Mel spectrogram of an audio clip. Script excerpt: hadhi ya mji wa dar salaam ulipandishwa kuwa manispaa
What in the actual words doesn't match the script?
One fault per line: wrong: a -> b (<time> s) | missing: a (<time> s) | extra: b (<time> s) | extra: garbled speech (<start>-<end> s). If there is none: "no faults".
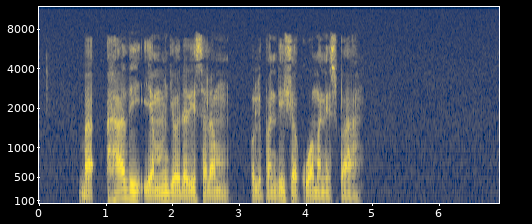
extra: es (2.3 s)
